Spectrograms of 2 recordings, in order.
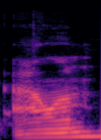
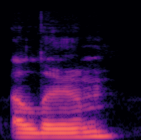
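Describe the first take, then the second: First: "alum" said AL-um, short second vowel; local pronunciation. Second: "alum" said uh-LOOM, long oo; corrected pronunciation. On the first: Showing how Central Ohioans say it, "alum" as AL-um. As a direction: stress the first syllable of "alum". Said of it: "when I see A L U M, I say". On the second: Correcting their own hometown habit, "alum" as uh-LOOM. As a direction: stress the second syllable of "alum". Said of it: "that's not how you pronounce it". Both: Shown as a demonstration.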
